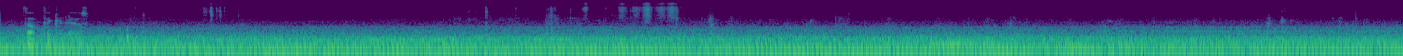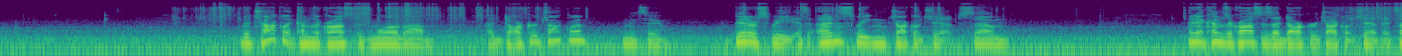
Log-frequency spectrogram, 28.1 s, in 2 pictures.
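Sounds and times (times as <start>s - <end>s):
low hum in a car cabin: 0.0s - 28.0s
person chewing a cookie: 11.1s - 15.9s.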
